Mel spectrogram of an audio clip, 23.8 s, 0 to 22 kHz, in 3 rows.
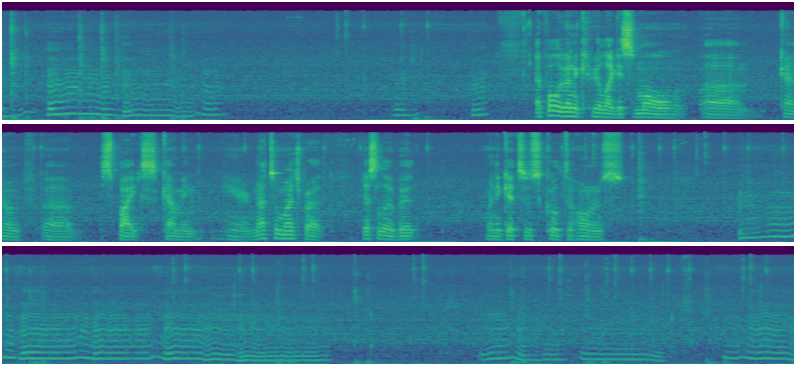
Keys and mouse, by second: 0.1 z, 0.8 Tab, 1.0 z, 1.7 r, 4.1 a, 13.7 right click, 14.3 Tab, 16.1 r, 18.6 g, 19.4 r, 19.9 g, 20.9 r, 21.7 g, 22.7 g, 22.9 g.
